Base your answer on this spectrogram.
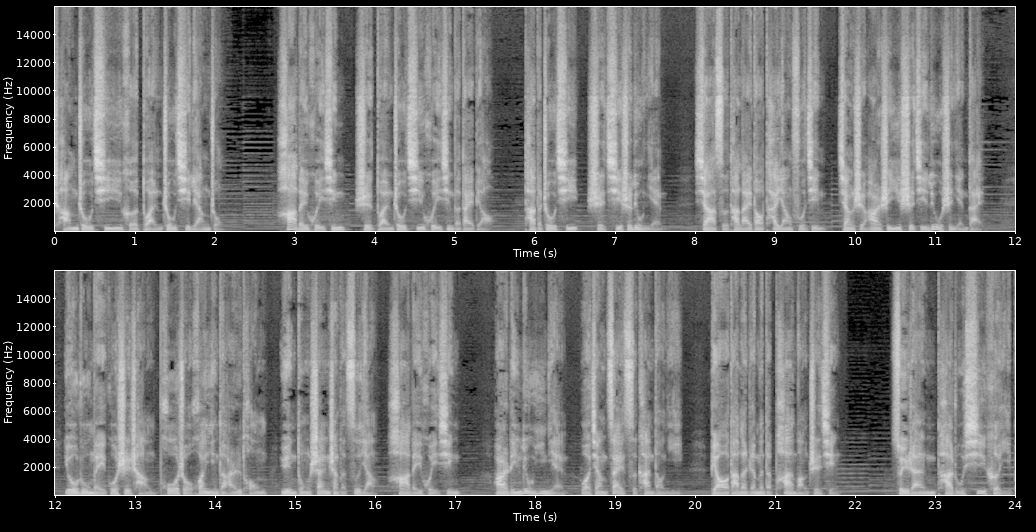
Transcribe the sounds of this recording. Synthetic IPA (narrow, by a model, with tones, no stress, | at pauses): ʈ͡ʂʰɑ˧˥ŋʈ͡ʂo˥ʊt͡ɕʰi˥xɤ˧˥t̪wa̰˨˩nʈ͡ʂo˥ʊt͡ɕʰi˥ljɑ̰˧˥ŋʈ͡ʂʊ̰˨˩˦ŋ | xa˥le˧˥ɪxwe˥˩ɪɕi˥ŋʂɻ̩˥˩t̪wa˨˩nʈ͡ʂo˥ʊt͡ɕʰi˥xwe˥˩ɪɕi˥ŋd̪ə˨t̪a˥˩ɪpjɑ̰˨˩˦ʊ | t̪ʰa˥d̪ə˨ʈ͡ʂo˥ʊt͡ɕʰi˥ʂɻ̩˥˩t͡ɕʰi˥ʂɻ̩˧˥ljo˥˩ʊnjɛ̰˧˥n | ɕja˥˩t͡sʰɹ̩˥˩t̪ʰa˥la˧˥ɪt̪ɑ˥˧ʊt̪ʰa˥˩ɪjɑ˧˥ŋfu˥˧t͡ɕi˥˩nt͡ɕjɑ˥ŋʂɻ̩˥˧ʔɐ˞˥˩ʂɻ̩˧˥i˥ʂɻ̩˧˥t͡ɕi˥˩ljo˥˩ʊʂɻ̩˧˥njɛ˧˥nt̪a̰˥˩ɪ | jo˧˥ʊɻu˧˥me˨˩ɪkwɔ˧˥ʂɻ̩˥˩ʈ͡ʂʰɑ̰˨˩ŋpʰwɔ˥ʂo˨˩ʊxwa˥ni˧˥ŋd̪ə̰˧˨ʔə˞˧˥t̪ʰʊ̰˧˥ŋy˥˧nt̪ʊ˥˩ŋʂa˥nʂɑ˥˩ŋd̪ə˩t͡sɹ̩˥˩jɑ̰˨˩ŋxa˥˩le˧˥ɪxwe˥˩ɪɕi˥ŋ | ɐ˞˥˩li˧˥ŋljo˥˩ʊi˥njɛ̰˧˥nwɔ˨˩t͡ɕjɑ˥ŋt͡sa˥˧ɪt͡sʰɹ̩˥˩kʰa˥˧nt̪ɑ˥˩ʊnḭ˨˩˦ | pjɑ˨˩ʊt̪a˧˥lə˧ɻə˧˥nmə˨nd̪ə˩pʰa˥˧nwɑ̰˨˩ŋʈ͡ʂɻ̩˥t͡ɕʰi˧˩ŋ | swe˥ɪɻa˧˥nt̪ʰa˥ɻu˧˥ɕi˥kʰɤ˥˩ḭ˧˥˩p̪u˥˩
